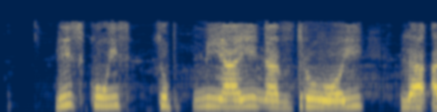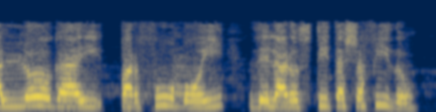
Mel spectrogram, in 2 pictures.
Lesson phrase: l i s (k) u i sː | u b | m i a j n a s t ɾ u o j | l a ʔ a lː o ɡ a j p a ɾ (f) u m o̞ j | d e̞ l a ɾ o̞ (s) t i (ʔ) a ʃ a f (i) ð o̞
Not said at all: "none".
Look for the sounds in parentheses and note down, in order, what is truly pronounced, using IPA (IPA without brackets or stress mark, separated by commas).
k, f, s, t, i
